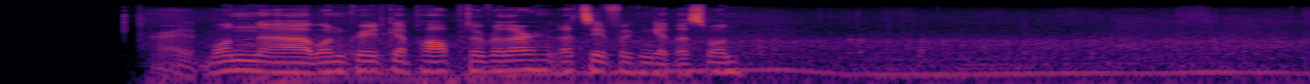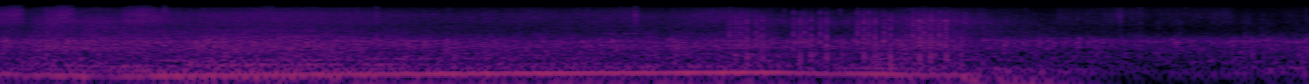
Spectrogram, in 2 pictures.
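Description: A car engine hums steadily as the car drives over grass.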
